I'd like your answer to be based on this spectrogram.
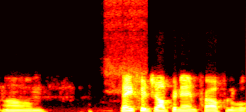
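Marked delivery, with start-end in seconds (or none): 1.2-2.5 raised, high, projected calling voice. Speaker thanks someone for jumping in before signing off, in a raised voice. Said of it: "I'm raising my voice".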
